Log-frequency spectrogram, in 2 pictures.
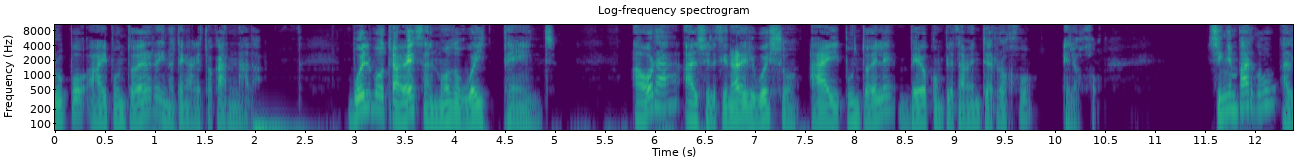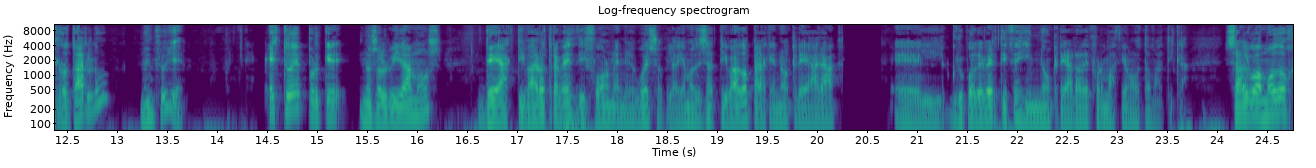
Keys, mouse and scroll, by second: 4.1-5.3 drag, 5.8 click, 8.5-10.7 right drag, 11.3-12.2 scroll up 1, 12.2-13.4 middle drag, 13.4-14.1 scroll down 1, 14.4 r.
